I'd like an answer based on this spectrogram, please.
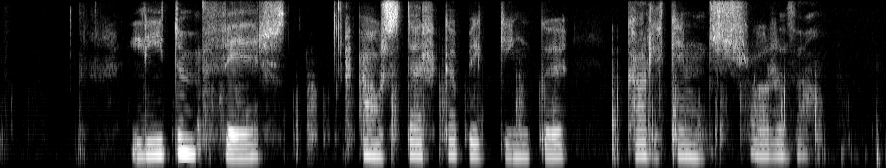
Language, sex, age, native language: Icelandic, female, 18-19, Icelandic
